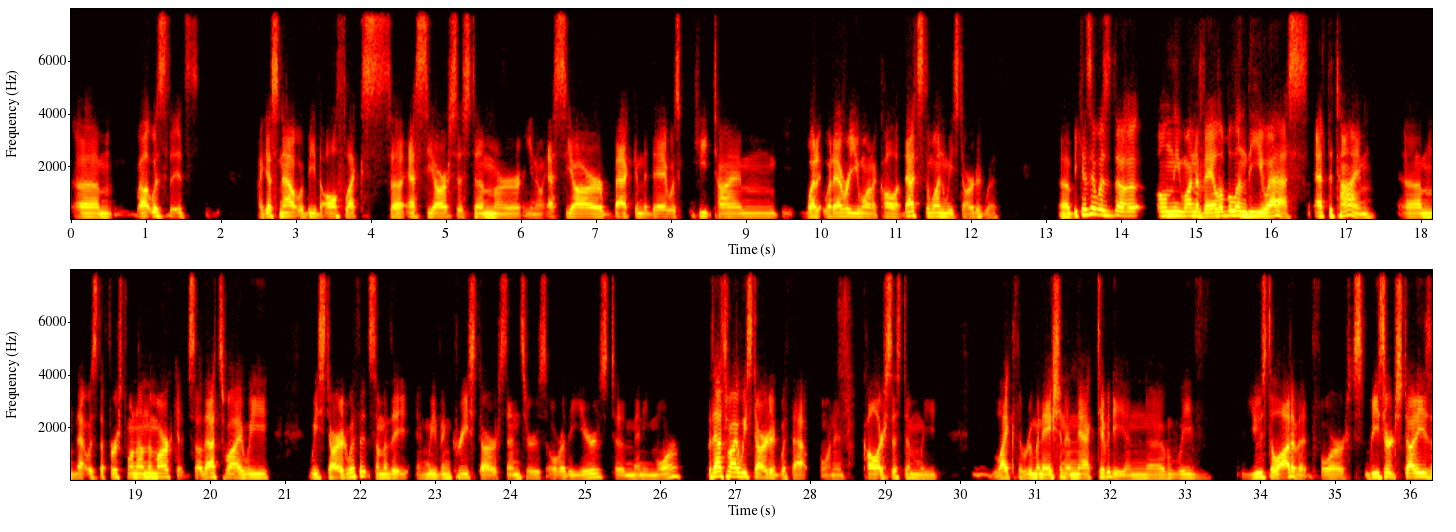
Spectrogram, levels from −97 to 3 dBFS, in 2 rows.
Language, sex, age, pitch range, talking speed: English, male, 40-59, 120-145 Hz, 190 wpm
